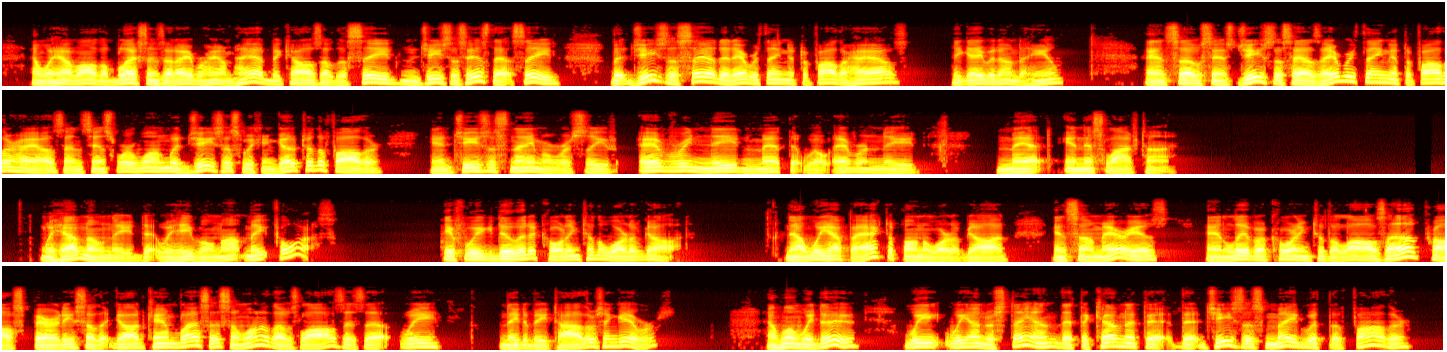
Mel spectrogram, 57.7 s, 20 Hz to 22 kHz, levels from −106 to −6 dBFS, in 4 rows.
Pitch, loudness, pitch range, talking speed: 110 Hz, -16 LUFS, 100-125 Hz, 155 wpm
